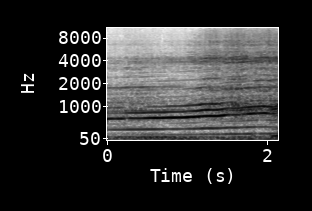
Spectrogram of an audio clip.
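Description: A sports car engine revs hard and climbs steadily in pitch, loud, with a rough, growling exhaust note throughout and no voices.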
